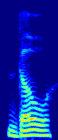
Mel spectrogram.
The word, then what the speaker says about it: though: I'm tired, though I'll keep working. Though, silent g h.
